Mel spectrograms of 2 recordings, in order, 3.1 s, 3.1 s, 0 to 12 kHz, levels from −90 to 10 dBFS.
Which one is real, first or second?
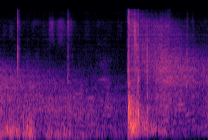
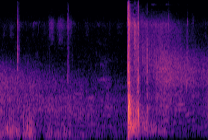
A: second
